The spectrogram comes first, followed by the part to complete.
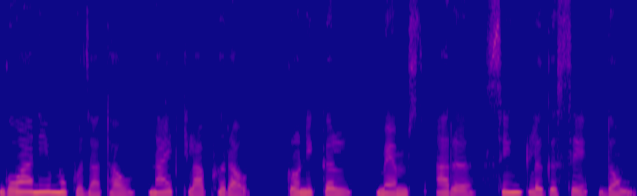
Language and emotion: Bodo, neutral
